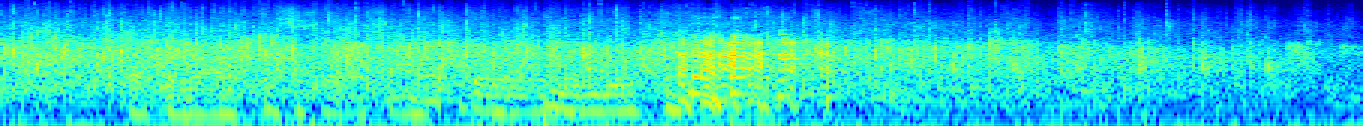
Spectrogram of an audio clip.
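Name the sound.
audience applauding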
